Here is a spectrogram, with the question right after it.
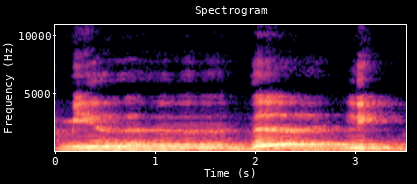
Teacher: Jadi samar atau ikhfa di sini. Dalam proses menyamarkan nun sukun pada huruf dal ada bunyi dengung. Dengungnya ringan, bukan miu dzalik, tipis dengungnya.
